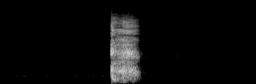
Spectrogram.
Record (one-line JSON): {"cough_length": "2.6 s", "cough_amplitude": 32767, "cough_signal_mean_std_ratio": 0.25, "survey_phase": "beta (2021-08-13 to 2022-03-07)", "age": "18-44", "gender": "Female", "wearing_mask": "No", "symptom_cough_any": true, "symptom_runny_or_blocked_nose": true, "symptom_headache": true, "symptom_onset": "13 days", "smoker_status": "Current smoker (11 or more cigarettes per day)", "respiratory_condition_asthma": false, "respiratory_condition_other": false, "recruitment_source": "REACT", "submission_delay": "4 days", "covid_test_result": "Negative", "covid_test_method": "RT-qPCR", "influenza_a_test_result": "Negative", "influenza_b_test_result": "Negative"}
